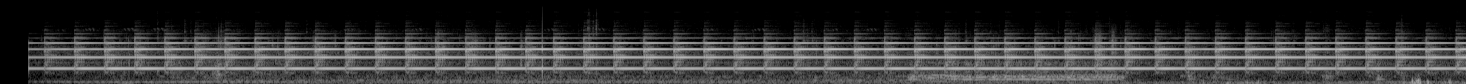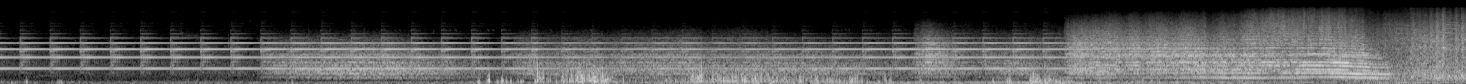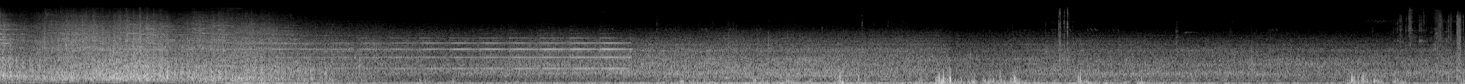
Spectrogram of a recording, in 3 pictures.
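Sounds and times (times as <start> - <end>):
level-crossing warning bell: 0.3 - 43.9
train rumble: 4.5 - 43.9
wheels clattering on rail: 7.8 - 33.3, 38.7 - 43.9
train horn: 9.1 - 11.6, 17.2 - 22.9, 23.6 - 28.8.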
